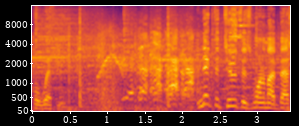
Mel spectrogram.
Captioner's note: laughing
